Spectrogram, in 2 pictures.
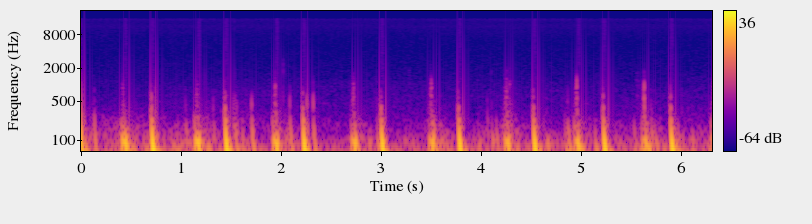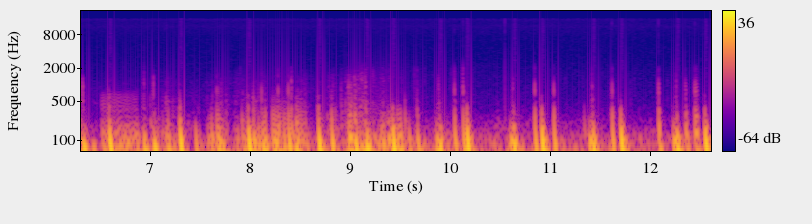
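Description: Deep, regular paired thumps of a heartbeat, roughly 80 beats a minute, with a low hum and some rustling.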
